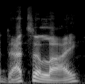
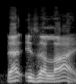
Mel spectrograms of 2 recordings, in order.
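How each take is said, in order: First: Said in the usual way. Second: "That is a lie" with a louder "That"; emphatic repeat. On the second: Real, not acted. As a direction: punch "That" and spell out "is".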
